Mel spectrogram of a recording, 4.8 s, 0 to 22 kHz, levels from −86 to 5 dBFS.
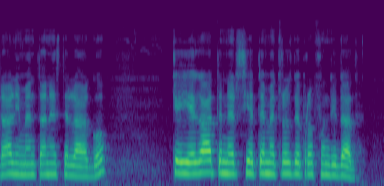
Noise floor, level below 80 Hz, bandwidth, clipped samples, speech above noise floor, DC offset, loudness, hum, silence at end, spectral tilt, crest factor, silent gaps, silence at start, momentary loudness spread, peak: -64 dBFS; -70 dBFS; 11.5 kHz; under 0.1%; 37 dB; under 0.1%; -27 LUFS; none; 0.35 s; -6.5 dB/octave; 14 dB; none; 0 s; 8 LU; -14 dBFS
